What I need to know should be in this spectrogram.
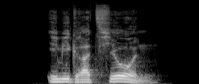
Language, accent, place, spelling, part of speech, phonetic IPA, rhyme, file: German, Germany, Berlin, Emigration, noun, [emiɡʁaˈt͡si̯oːn], -oːn, De-Emigration.ogg
- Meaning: emigration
